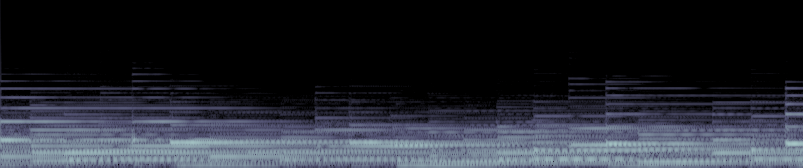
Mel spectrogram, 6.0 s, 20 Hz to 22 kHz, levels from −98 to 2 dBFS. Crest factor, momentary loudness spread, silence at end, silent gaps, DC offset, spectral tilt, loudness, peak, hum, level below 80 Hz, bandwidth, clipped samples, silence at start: 14 dB; 5 LU; 0 s; none; under 0.1%; -11.5 dB/octave; -34 LUFS; -20 dBFS; none; -50 dBFS; 4.1 kHz; under 0.1%; 0 s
